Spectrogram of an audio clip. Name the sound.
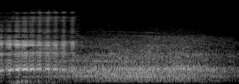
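sheep bleating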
